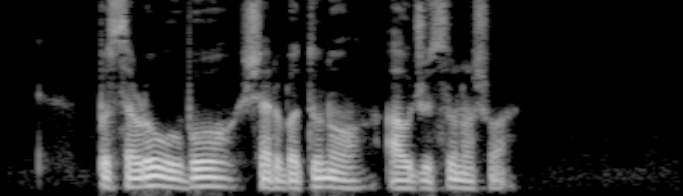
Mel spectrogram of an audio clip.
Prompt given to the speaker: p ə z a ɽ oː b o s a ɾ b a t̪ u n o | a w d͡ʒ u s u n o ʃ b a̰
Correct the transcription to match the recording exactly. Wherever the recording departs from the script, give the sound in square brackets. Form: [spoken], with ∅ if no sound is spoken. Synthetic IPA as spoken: p ə [s] a ɽ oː b o [ʃ] a ɾ b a t̪ u n o | a w d͡ʒ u s u n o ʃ [w] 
